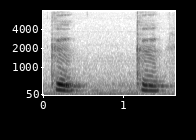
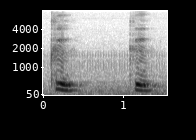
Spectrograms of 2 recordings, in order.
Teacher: The back of your tongue's kind of higher and touching the soft palate back here near your throat, and the tip of tongue is lower.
